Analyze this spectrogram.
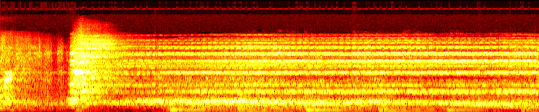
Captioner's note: tense music continues; wind howls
